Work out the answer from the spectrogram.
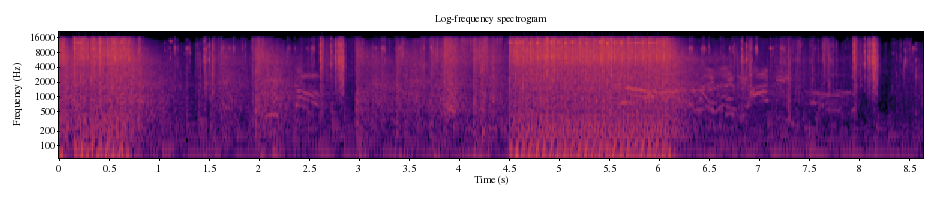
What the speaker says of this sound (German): Ich höre die Schüsse aus dieser Knarre gerne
